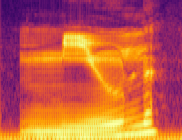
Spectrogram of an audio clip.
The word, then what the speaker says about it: Mun: It's actually mune. That is the correct pronunciation, mune. I heard that from one of the developers in a stream that I watched of the game. So, mune. I will try to call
